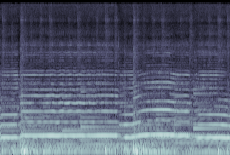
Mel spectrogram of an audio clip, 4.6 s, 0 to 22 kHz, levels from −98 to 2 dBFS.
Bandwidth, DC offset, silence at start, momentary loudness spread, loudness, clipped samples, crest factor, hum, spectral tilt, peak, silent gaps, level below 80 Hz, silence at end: over 20 kHz; under 0.1%; 0 s; 3 LU; -21 LUFS; under 0.1%; 14 dB; none; -7 dB/octave; -6 dBFS; none; -28 dBFS; 0 s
